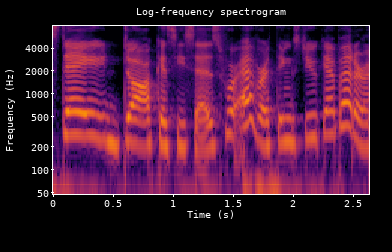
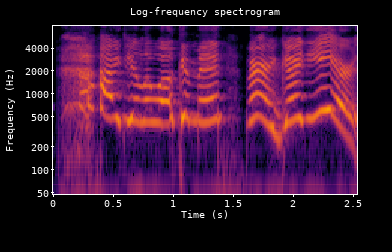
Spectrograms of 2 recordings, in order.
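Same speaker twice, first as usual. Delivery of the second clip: put-on bouncy, high, peppy children's show host voice; 9 semitones higher than usual. Imitating how a man talks, like a costumed children's show presenter. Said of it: "talks like a like a presenter of a children's show".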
